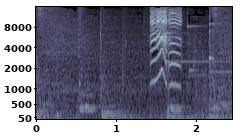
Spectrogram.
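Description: Background music, with a domestic cat giving a short meow about a second and a half in: a quick run of rising-and-falling chirps.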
